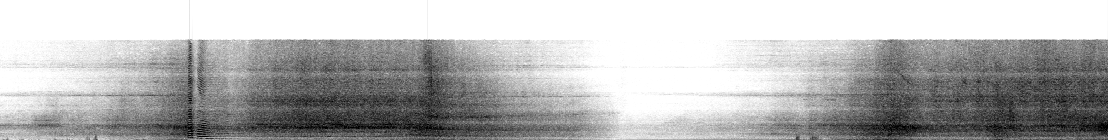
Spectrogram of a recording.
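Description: An express passenger train running through the station at speed, with a loud rushing noise. About four seconds in, its horn sounds briefly, the pitch falling as it goes by. After a sudden drop about twelve seconds in, a second fast train approaches and rushes past.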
